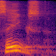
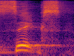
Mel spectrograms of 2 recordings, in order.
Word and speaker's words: Sikhs: And Sikhs in the UK are pronounced Sikhs, so which does have correct captions. But in the US and North America, Sikhs are known as Sikhs, which unfortunately translates as, well, S-I-X or S-I-K, S-I-C-K.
